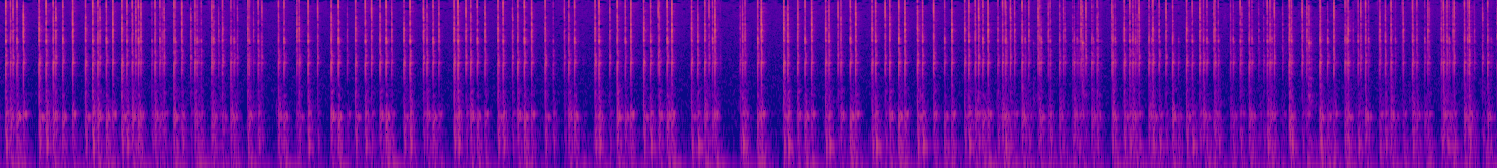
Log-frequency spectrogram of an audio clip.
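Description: Long nail tips tap rapidly and continuously on the white plastic keys of a piano keyboard. The result is a dense stream of short, dry clicks over a steady low hum, with a faint tonal ring in the midrange.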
